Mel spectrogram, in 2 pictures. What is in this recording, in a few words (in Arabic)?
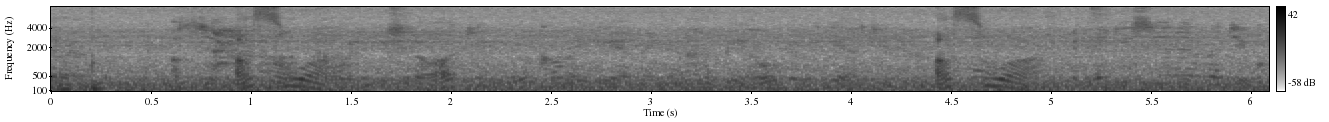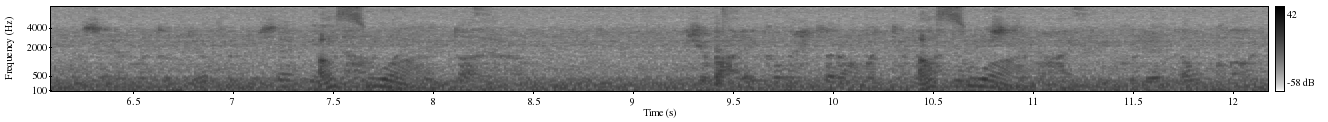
إعلان هبوط الطائرة; airplane ambience sound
